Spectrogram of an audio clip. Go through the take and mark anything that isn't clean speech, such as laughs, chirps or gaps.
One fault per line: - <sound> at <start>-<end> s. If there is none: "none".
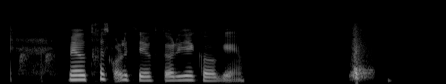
- whoosh at 3.5-3.8 s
